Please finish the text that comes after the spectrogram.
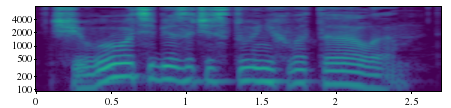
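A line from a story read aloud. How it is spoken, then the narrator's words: Grumbling inner voice. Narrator (Russian): проворчал внутренний голос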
